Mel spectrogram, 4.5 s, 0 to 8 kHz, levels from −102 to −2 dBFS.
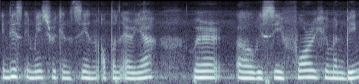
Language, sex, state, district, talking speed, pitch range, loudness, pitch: English, female, Nagaland, Dimapur, 200 wpm, 215-240 Hz, -15 LUFS, 230 Hz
